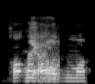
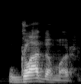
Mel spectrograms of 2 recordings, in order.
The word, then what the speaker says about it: Holodomor: Holodomor. No, it's not H, it's G sound. Gladomor. That's how you say it.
